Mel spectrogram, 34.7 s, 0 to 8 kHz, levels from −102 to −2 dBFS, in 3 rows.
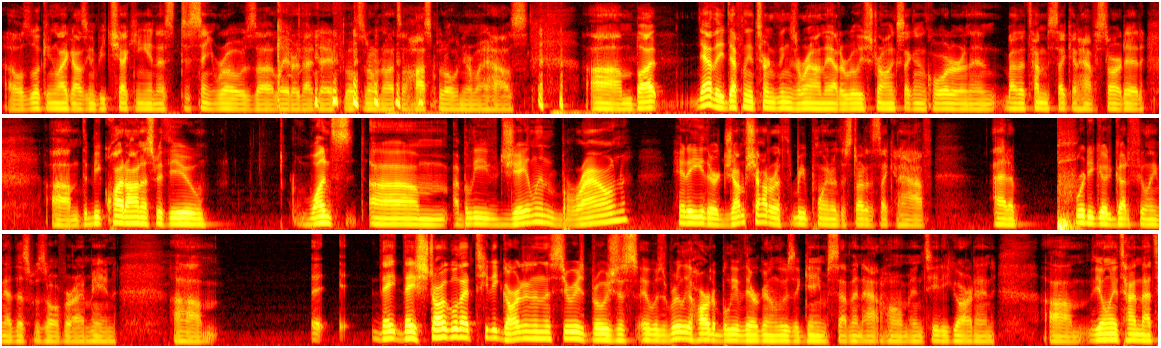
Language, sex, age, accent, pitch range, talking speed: English, male, 20-39, American, 95-110 Hz, 235 wpm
